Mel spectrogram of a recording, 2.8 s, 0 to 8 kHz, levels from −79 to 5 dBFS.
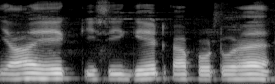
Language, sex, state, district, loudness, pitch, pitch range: Hindi, male, Jharkhand, Deoghar, -16 LUFS, 125 Hz, 120-135 Hz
